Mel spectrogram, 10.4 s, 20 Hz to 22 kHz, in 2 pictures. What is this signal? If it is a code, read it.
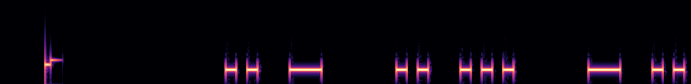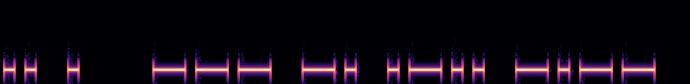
Morse code, heard as a keyed tone, about 16 wpm, 700 Hz. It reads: IT IS THE ONLY
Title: Sentences from Top 1000 Words - Review Part 5 - 15wpm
